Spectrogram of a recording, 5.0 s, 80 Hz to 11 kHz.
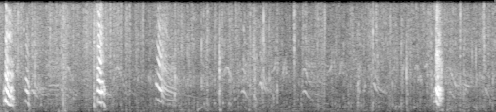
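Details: Western jackdaws squabbling while taking over a feeding station in Recke, Germany, recorded 18 June 2021 after breeding season with young present: sharp scattered calls over wing flaps and bustling noise.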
